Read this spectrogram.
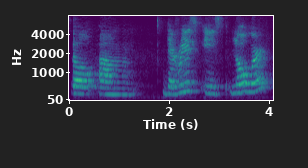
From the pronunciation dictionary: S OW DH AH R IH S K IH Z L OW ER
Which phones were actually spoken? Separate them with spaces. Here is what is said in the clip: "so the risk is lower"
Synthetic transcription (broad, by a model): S OW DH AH R IH S K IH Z L OW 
